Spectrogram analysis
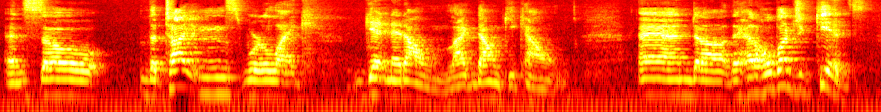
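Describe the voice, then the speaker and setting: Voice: medium pitch, slow, fairly bright tone. Tipsy rambling slangy storyteller. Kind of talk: drunken comic myth retelling. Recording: roomy echo, distant mic.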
